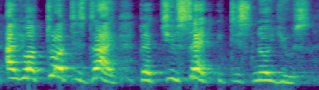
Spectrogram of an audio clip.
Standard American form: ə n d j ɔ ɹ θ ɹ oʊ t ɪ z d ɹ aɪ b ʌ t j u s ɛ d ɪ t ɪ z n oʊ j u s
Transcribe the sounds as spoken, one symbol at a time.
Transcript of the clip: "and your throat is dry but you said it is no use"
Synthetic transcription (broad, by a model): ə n j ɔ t ɹ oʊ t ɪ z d aɪ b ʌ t j u s ɛ d ɪ t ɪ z n oʊ j u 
